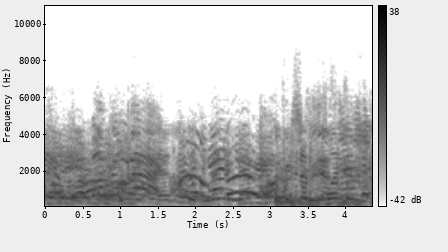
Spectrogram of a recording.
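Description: Several people talking excitedly over one another in a crowded group greeting, no single voice clear.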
